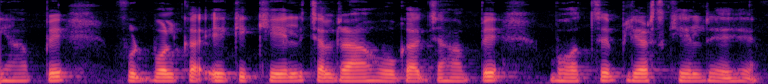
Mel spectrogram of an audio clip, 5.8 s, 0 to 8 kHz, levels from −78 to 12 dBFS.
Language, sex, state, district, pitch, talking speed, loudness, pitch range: Hindi, male, Tripura, West Tripura, 130 Hz, 175 wpm, -18 LUFS, 125-135 Hz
